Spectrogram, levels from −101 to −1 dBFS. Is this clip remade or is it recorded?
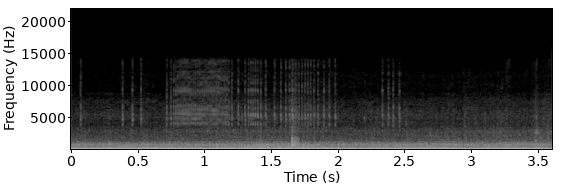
recorded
